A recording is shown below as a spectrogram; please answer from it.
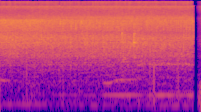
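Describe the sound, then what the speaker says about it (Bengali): Potatoes seasoned with salt and turmeric fry in a pan with a steady, close sizzle that runs throughout, a few soft stirring clinks rising briefly near the end. "দিয়ে দিচ্ছি নুন, হলুদ দিয়ে আলুটাকে নেড়ে চেড়ে"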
